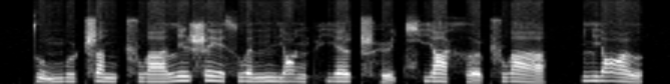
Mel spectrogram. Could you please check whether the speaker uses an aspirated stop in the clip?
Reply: yes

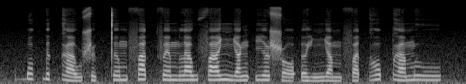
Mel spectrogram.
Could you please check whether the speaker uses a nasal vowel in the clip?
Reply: no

